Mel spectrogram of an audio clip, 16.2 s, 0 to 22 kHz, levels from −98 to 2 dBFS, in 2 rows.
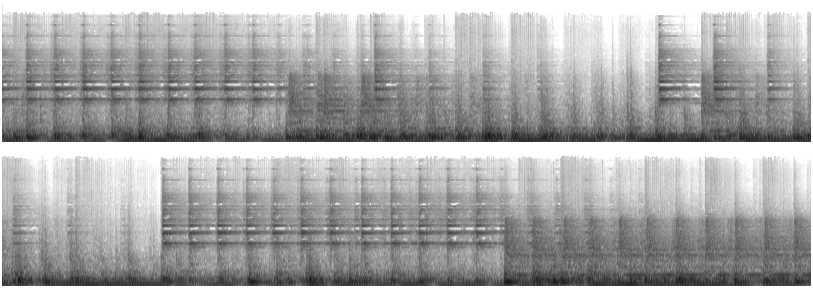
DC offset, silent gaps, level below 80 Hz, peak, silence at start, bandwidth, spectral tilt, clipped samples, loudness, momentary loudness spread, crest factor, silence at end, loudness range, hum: under 0.1%; none; -24 dBFS; -2 dBFS; 0 s; 13 kHz; -6 dB/octave; under 0.1%; -21 LUFS; 6 LU; 16 dB; 0 s; 2 LU; none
